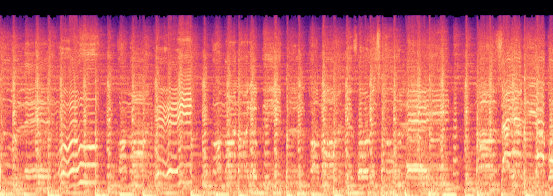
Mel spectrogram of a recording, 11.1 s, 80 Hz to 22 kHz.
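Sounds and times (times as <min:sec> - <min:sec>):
ska record playing: 0:00.0 - 0:11.0.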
